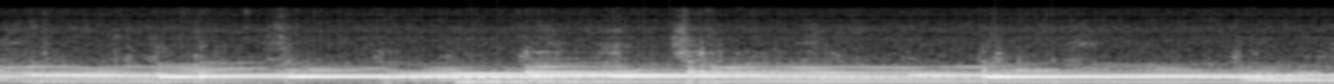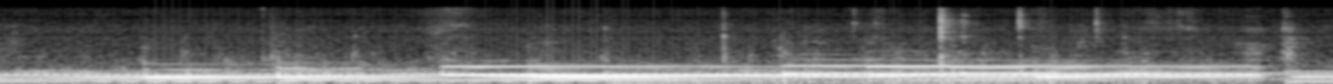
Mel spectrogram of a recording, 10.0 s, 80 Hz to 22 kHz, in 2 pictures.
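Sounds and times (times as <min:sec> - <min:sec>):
electric piano chords: 0:00.0 - 0:10.0.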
